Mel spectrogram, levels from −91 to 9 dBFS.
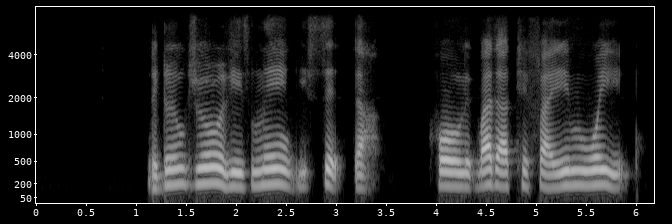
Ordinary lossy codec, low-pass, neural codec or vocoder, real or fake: Opus, 32 kbps; 7.2 kHz; codec, 16 kHz, 0.5 kbps, FunCodec, trained on LibriTTS, 25 frames a second; fake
